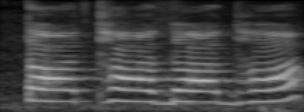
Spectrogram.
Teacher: ত থ দ ধ দন্তন্য। সবগুলোতেই জিভের ডগাটা দাঁতে ঠেকছে, তাই দন্তবর্ণ।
